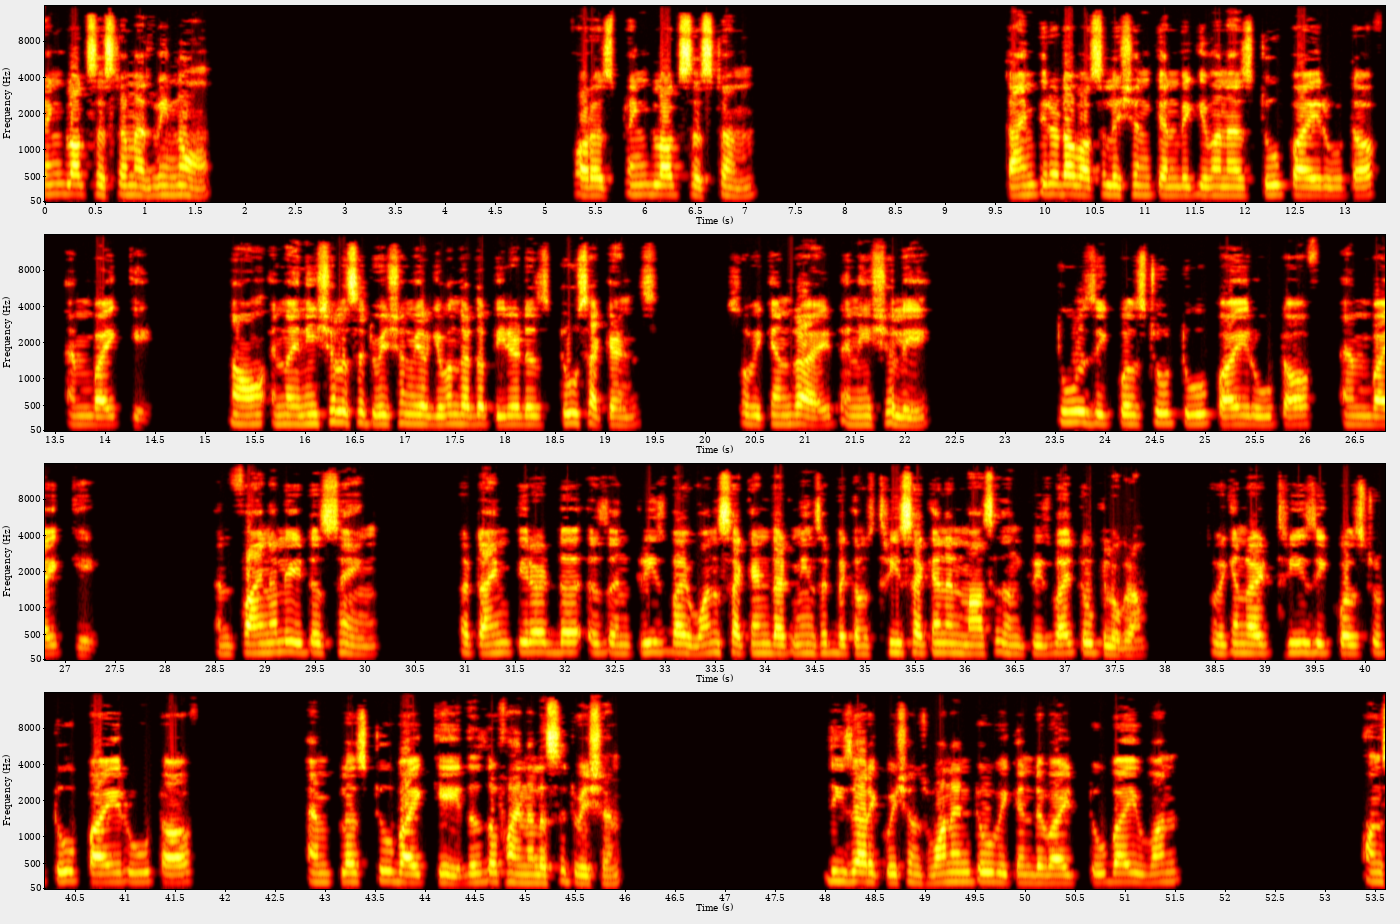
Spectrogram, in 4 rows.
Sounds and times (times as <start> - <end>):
Speech: 0.0 - 1.7, 5.3 - 7.2, 9.6 - 14.4, 15.3 - 19.5, 20.2 - 22.3, 23.6 - 27.3, 28.5 - 30.2, 31.0 - 37.8, 38.5 - 41.7, 42.8 - 46.0, 48.0 - 51.6, 53.4 - 53.6.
